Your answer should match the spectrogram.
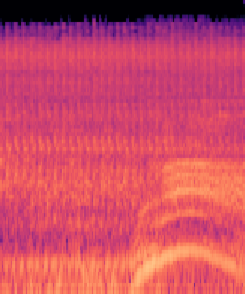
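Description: A car engine idles roughly, then revs up with a strained, rising whine partway through, sounding rattly and badly in need of repair. Loud, no talking.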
